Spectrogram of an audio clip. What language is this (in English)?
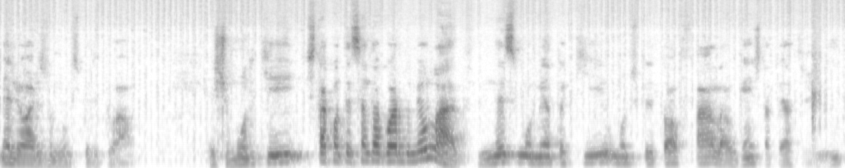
Portuguese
